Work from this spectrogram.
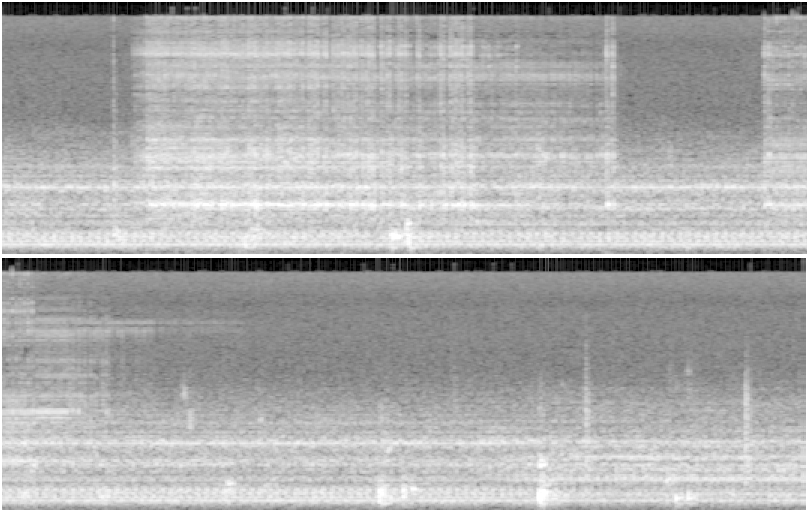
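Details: Pro Mariner battery charger on MerCruiser boat: quiet irregular rasping with scattered ticks about a couple per second over faint electrical hum; abnormal charger noise.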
